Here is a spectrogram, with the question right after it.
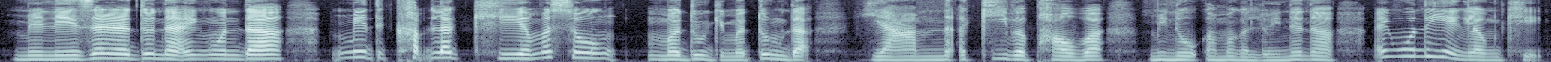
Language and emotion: Manipuri, disgusted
